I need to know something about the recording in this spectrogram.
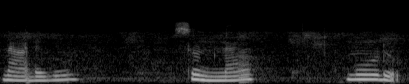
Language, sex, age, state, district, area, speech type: Telugu, female, 30-45, Telangana, Adilabad, rural, read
